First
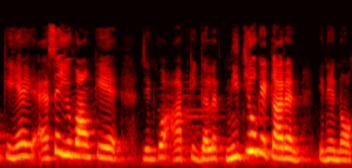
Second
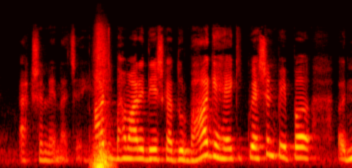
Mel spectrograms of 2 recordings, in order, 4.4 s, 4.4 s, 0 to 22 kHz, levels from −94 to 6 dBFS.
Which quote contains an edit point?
second; 1 cut; at 1.0 s

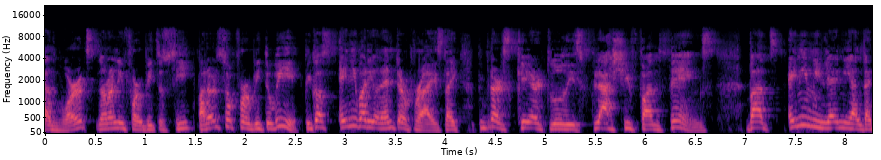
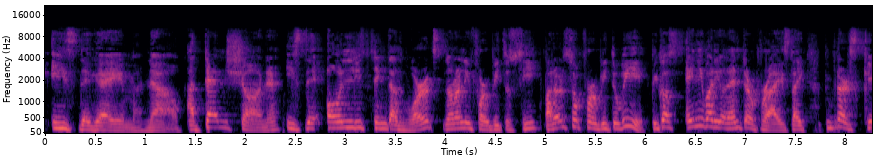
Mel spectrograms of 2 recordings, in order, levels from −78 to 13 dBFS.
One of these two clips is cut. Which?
second; 1 cut; at 2.4 s

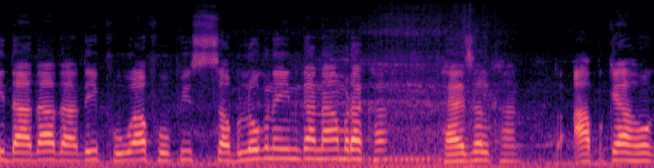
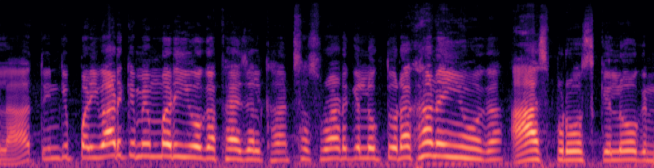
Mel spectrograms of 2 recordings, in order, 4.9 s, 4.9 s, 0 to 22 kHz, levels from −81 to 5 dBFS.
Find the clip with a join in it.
second; 2 cuts; at 2.3 s, 3.8 s

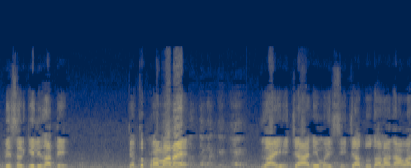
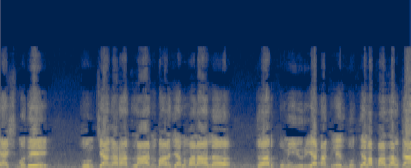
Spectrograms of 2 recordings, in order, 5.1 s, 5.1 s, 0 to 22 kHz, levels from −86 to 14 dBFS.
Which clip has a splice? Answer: first; 1 cut; at 3.1 s

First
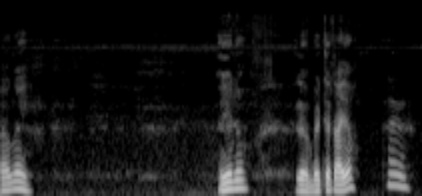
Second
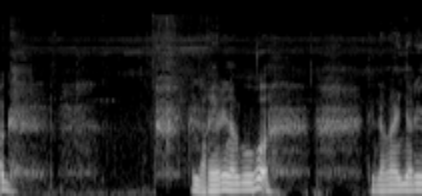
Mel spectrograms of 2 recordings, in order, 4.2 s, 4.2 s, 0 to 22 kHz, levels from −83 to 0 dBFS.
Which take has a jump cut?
second; 1 cut; at 1.5 s

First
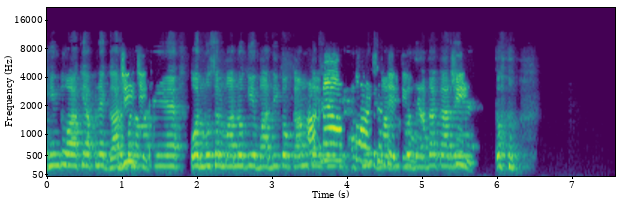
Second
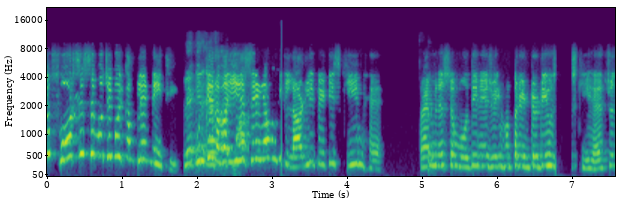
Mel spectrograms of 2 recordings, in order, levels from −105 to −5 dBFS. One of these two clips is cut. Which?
second; 1 cut; at 3.1 s

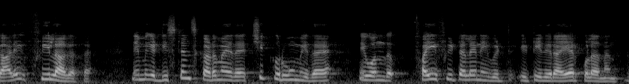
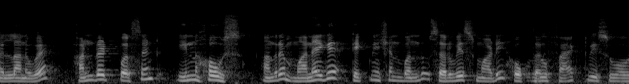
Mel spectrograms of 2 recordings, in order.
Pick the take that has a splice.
second; 1 cut; at 5.3 s

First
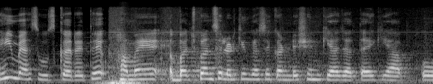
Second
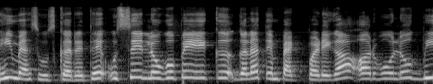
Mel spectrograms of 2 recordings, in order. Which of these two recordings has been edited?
first; 1 cut; at 1.1 s

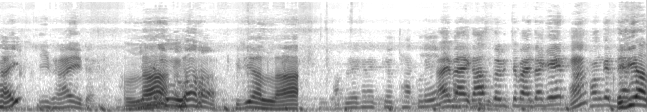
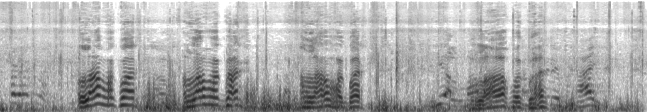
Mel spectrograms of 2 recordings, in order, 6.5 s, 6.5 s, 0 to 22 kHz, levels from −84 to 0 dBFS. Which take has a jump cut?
first; 1 cut; at 3.2 s

